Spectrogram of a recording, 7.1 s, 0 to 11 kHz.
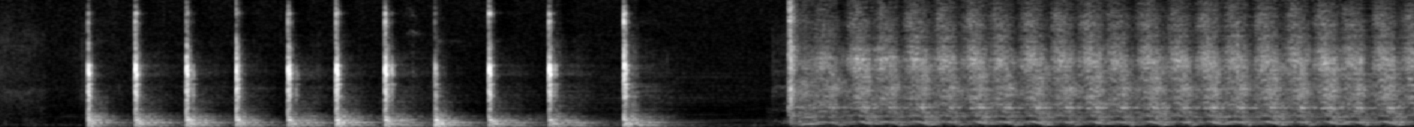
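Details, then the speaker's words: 1996 Fiat Cinquecento Sporting, 26,000 miles, sat abandoned seven years: starter chugs evenly at about three to four compression beats a second but never fires; no fuel pump heard, the pump is gummed up and delivers no fuel, crank-no-start. "Right, we're going to try and get to the fuel pump and give it a hit with a hammer because we don't think we can hear it."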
